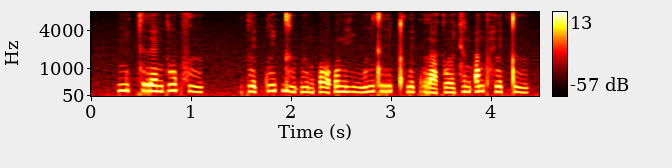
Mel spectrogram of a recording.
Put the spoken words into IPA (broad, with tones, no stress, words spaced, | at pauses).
mi˦˥t̚krɛː˧ŋklu˥˩ʔfɯː˧ | ple˨˩k̚pli˦˥t̚ dɯː˨˩ʔɯː˩˦m ʔɔː˩˦ʔo˧n jiː˨˩ŋwɯ˥˩ŋ tri˥˩t̚kʰwe˦˥k̚raː˨˩ klɤː˨˩t͡ɕu˧n ʔa˥˩npʰle˦˥k̚tɯː˧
